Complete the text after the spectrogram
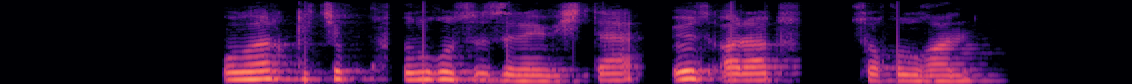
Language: Uyghur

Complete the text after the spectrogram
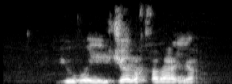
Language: Kabyle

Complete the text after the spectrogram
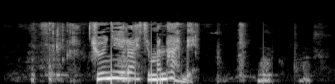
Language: Luo (Kenya and Tanzania)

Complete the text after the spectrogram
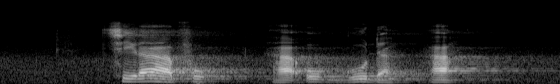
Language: Venda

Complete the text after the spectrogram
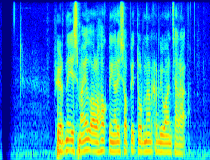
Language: Sundanese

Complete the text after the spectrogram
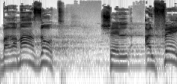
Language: Hebrew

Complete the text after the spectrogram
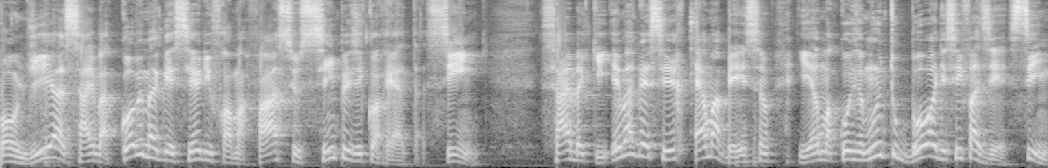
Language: Portuguese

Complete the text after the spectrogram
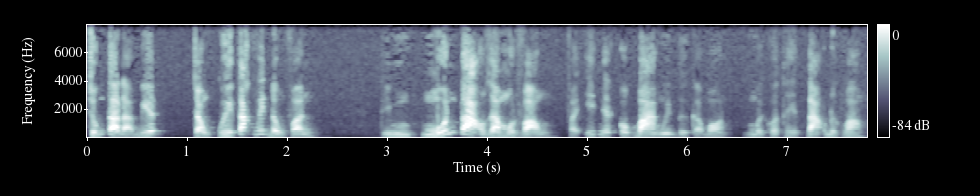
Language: Vietnamese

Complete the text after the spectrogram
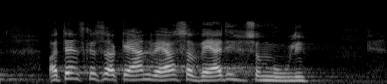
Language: Danish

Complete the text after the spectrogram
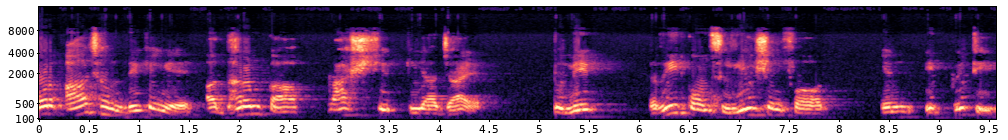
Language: Hindi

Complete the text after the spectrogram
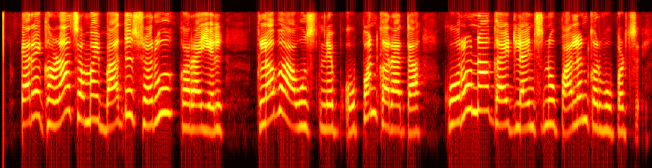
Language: Gujarati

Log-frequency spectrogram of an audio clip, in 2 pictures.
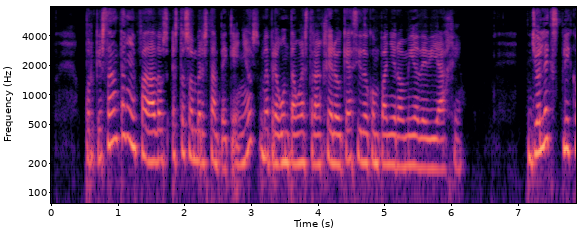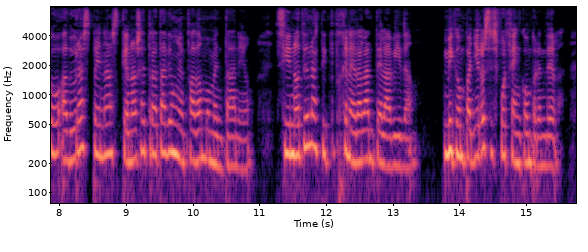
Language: Spanish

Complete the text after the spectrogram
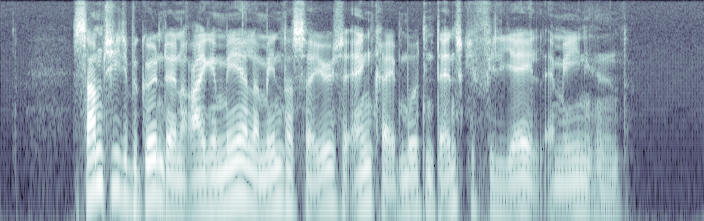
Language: Danish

